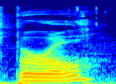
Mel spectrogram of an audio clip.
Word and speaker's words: Burrell: And I talked about him yesterday, Douglas Burrell.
